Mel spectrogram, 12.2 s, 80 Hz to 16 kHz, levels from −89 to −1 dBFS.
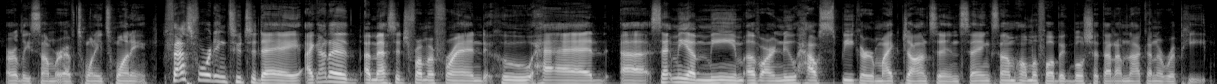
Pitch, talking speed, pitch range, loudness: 125 Hz, 195 wpm, 115-135 Hz, -23 LUFS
